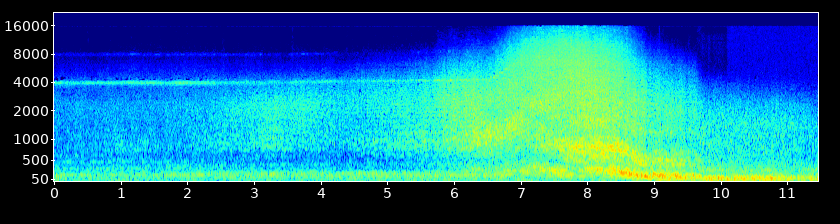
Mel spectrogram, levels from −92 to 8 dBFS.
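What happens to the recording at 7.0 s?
Nothing goes wrong at 7.0 s: the sound carries on intact through that moment, with no dropout, click, distortion or other fault.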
